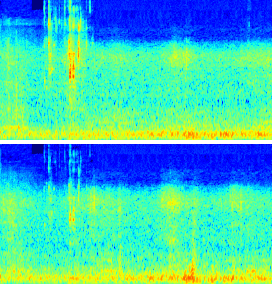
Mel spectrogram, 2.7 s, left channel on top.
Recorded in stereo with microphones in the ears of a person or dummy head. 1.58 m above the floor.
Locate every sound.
0.4 s a splash: 40° left (ahead or behind)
